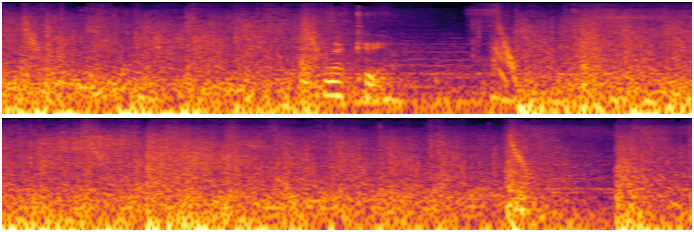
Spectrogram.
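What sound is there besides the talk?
rocket explosions in the video game Mass Effect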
